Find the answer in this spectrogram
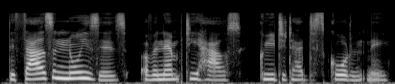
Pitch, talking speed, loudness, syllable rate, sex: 230 Hz, 150 wpm, -18 LUFS, 5.2 syllables/s, female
